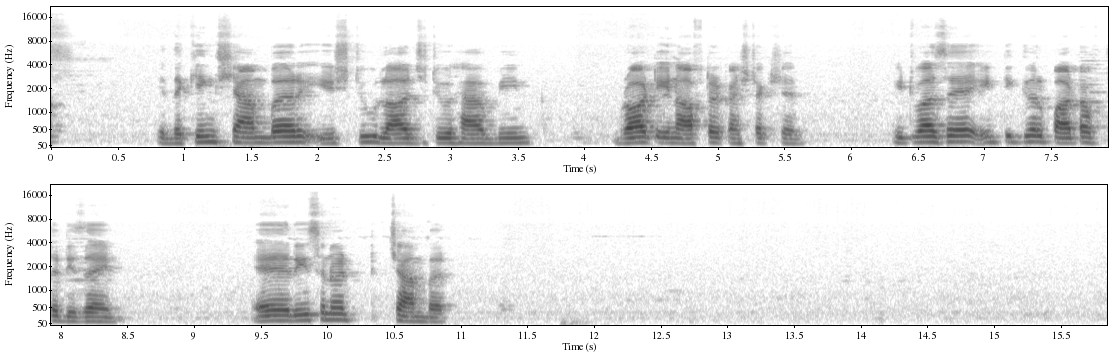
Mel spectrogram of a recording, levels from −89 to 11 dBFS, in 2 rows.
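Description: Speech with a brief echo leak heard twice, from 3.91 to 4.03 s and from 11.29 to 11.39 s: a faint copy of the voice trailing it by 266 ms, very low at roughly 35 dB under the speech. The likely cause is a far-end loudspeaker whose echo canceller let some of its own playback back into the microphone. Unlike room reverberation, which is a smooth decaying tail, this is a separate copy at a fixed lag.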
